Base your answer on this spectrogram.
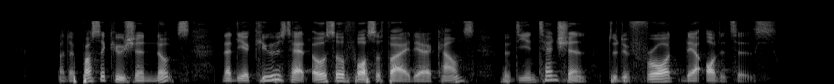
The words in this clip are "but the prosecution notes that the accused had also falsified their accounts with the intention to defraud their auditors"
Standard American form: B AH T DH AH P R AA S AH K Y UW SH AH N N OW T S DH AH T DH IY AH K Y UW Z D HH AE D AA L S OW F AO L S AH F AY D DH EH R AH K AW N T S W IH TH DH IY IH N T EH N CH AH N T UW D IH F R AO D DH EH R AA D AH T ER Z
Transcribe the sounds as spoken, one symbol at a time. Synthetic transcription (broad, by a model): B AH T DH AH P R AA S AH K Y UW SH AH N N OW T S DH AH T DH IY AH K Y UW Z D HH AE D AA L S OW F AO S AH F AY D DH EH R AH K AW N T S W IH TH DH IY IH N T EH N SH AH N T UW D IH F R AO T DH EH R AA D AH T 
